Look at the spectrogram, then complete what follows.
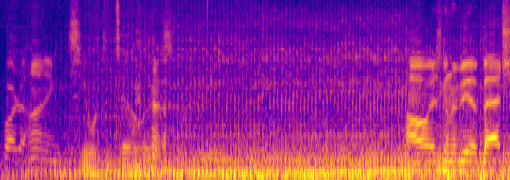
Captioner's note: motor rumbling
